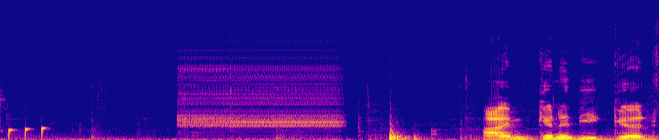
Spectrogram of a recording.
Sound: buzzer

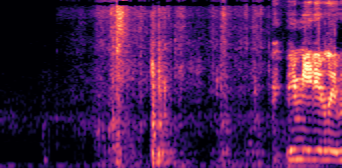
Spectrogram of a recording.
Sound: crash

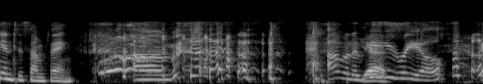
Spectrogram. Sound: laughing

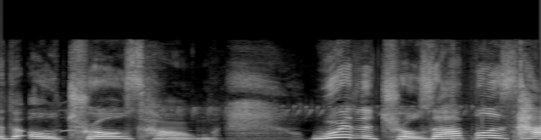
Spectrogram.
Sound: none

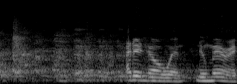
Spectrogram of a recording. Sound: audience laughs

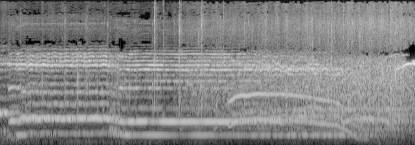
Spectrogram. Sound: applause and cheering

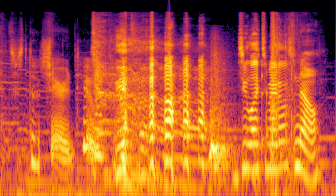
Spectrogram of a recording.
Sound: group laughs

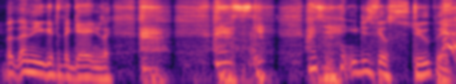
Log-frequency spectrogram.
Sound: heavily breathing

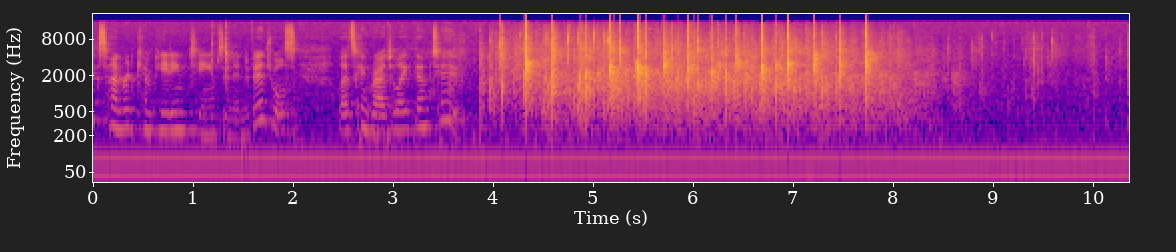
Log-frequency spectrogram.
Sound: applause

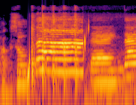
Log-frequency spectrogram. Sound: clapping👏

